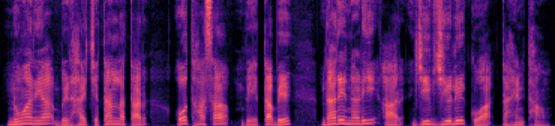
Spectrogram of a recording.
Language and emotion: Santali, neutral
